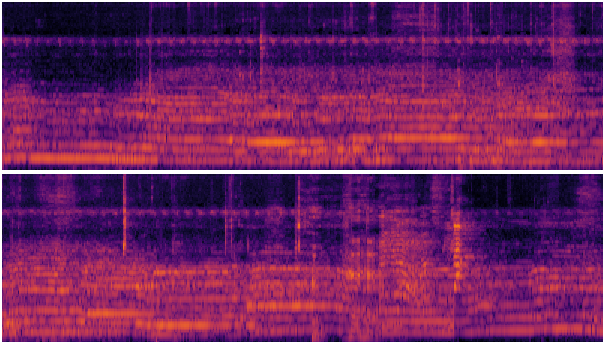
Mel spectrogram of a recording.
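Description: Islamic praise chanting (pujian) sung in long held notes that slide from pitch to pitch over a steady low note.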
